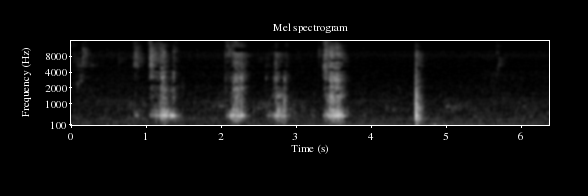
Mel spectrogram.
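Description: A person chewing a crunchy rice cake close to the microphone: four loud crunching bursts about half a second to a second apart, then a single sharp click.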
